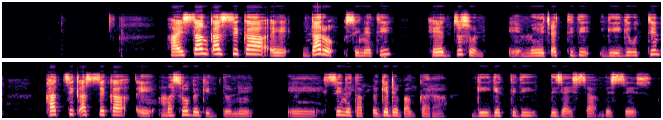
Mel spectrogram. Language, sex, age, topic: Gamo, female, 25-35, government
